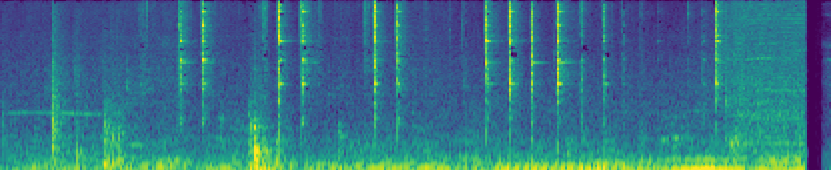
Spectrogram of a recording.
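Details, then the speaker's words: Honda Beat scooter with a squeal from the CVT when throttled: metal taps on the automatic clutch bell give a dull, rattly ring; loose rivets on the bell's protective plate, to be fixed with super glue and baking soda. "nah suara nyericit itu ditimbulkan dari mangkokan kopling otomatis tadi ya itu dibagian mangkoknya sama di bagian plat pelindungnya longgar panteknya longgar"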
